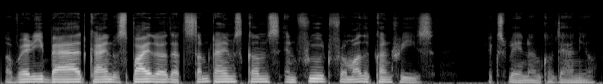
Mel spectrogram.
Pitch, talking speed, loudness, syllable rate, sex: 110 Hz, 170 wpm, -20 LUFS, 5.4 syllables/s, male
